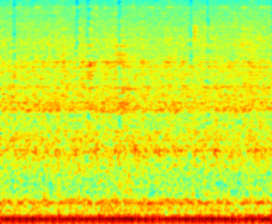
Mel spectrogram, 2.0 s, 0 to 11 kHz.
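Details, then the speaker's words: 1999 Ford Explorer 4.0L SOHC idling in closed loop: low, heavy, uneven lumpy rumble; long-term fuel trims about 20% on bank two, lean condition; owner suspects vacuum leak or fuel delivery problem; rough idle. "you can tell it's running running pretty bad it's got a rough idle you can tell right away my bank to long term fuel trims is like 20% so that's that's pretty high"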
